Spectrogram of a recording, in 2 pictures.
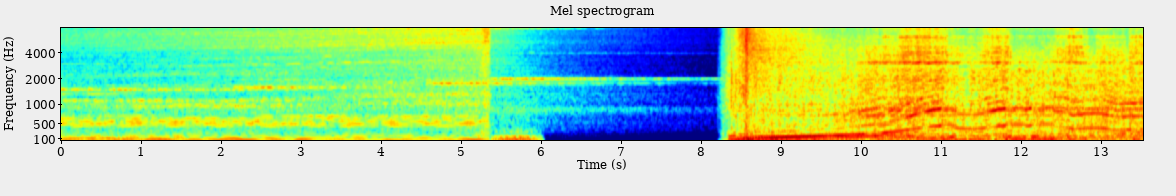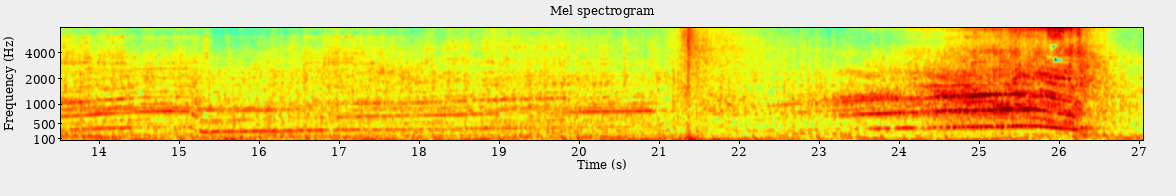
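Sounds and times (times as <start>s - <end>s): car engine accelerating hard: 8.4s - 21.3s, 22.0s - 27.0s.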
